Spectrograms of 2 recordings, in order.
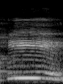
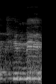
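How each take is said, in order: First: ଥିନ୍ in one high, falling beat; correct pronunciation. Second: ଥିନି in two beats, "thi-ni"; wrong pronunciation. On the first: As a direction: say ଥିନ୍ ending on the N, silent E. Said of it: "ଥିନି ନୁହଁ". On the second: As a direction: say ଥିନି with the final E wrongly sounded. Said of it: "ନୁହଁ". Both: Shown as a demonstration.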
